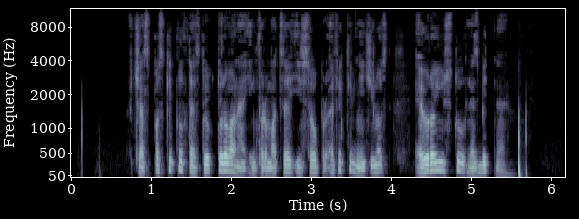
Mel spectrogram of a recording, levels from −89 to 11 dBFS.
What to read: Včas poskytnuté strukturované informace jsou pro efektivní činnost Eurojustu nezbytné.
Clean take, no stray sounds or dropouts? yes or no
yes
